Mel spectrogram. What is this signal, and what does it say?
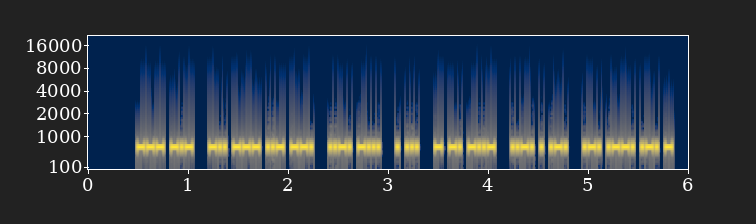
Morse code, heard as a keyed tone, about 52 wpm, 700 Hz. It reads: OK DOUG FB ES TNX FER RPRT
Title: K1USN SST QSO Practice 50wpm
